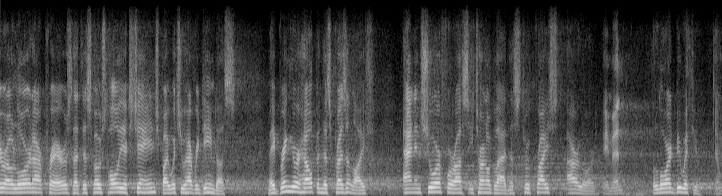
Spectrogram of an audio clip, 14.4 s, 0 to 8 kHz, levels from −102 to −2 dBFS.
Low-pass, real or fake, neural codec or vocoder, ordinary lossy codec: 7.2 kHz; real; none; Opus, 32 kbps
